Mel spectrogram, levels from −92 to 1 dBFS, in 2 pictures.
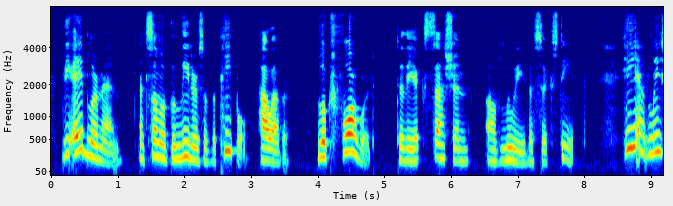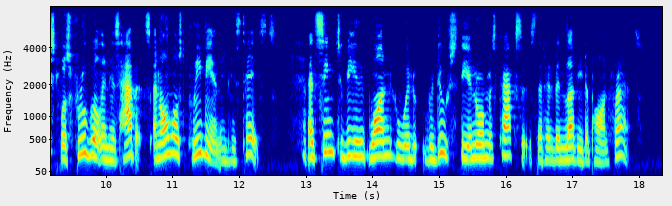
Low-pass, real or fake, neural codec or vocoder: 7.2 kHz; real; none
